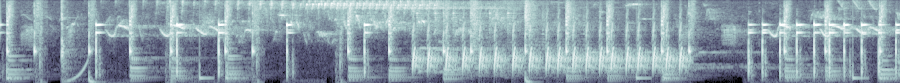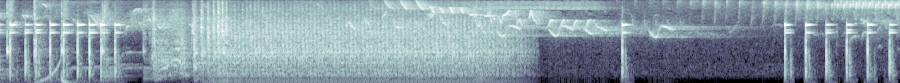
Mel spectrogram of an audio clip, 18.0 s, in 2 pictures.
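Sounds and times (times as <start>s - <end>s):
plucked light music: 0.0s - 2.7s, 3.4s - 10.5s
birds chirping: 0.0s - 18.0s
small tractor engine putter: 9.9s - 14.4s.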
